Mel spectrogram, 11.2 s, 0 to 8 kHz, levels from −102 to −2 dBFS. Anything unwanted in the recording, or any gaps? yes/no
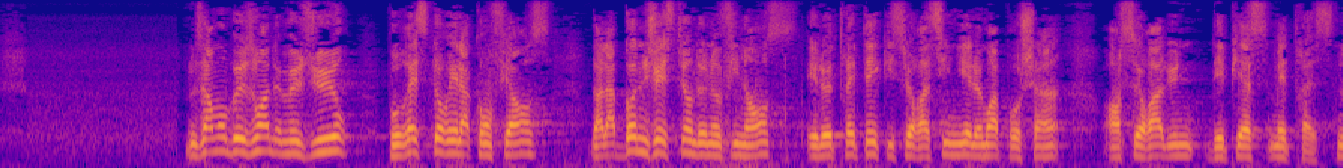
no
